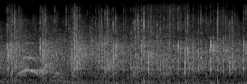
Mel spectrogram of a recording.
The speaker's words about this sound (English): Yeah, you can clap.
